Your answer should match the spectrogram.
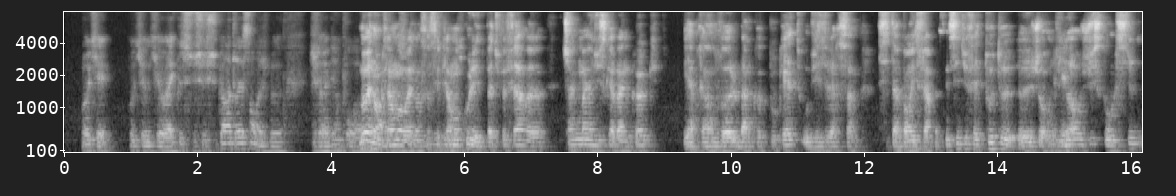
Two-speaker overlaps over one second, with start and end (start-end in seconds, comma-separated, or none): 4.4-6.0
